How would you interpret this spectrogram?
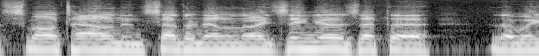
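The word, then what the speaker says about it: Xenia: Now you indicate you have a place in um Chicago and you're in a small town in southern Illinois, Zena. Is that the the way you pronounce it?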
